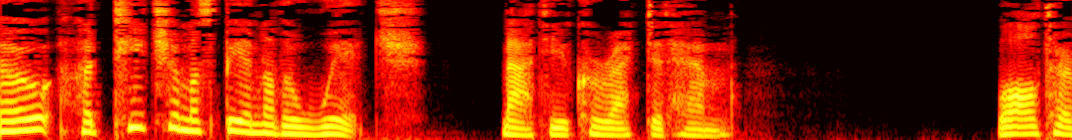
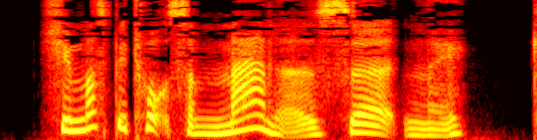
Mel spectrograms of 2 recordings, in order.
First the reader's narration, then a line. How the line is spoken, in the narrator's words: Kit grumbled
